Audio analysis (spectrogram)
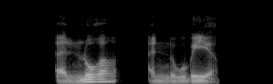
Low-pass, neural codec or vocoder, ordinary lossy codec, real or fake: none; codec, 24 kHz, 0.9 kbps, WavTokenizer, medium speech release version 2; none; fake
